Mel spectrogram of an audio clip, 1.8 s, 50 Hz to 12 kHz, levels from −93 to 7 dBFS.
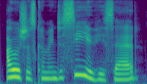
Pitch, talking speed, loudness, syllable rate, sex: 225 Hz, 295 wpm, -18 LUFS, 6.2 syllables/s, female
